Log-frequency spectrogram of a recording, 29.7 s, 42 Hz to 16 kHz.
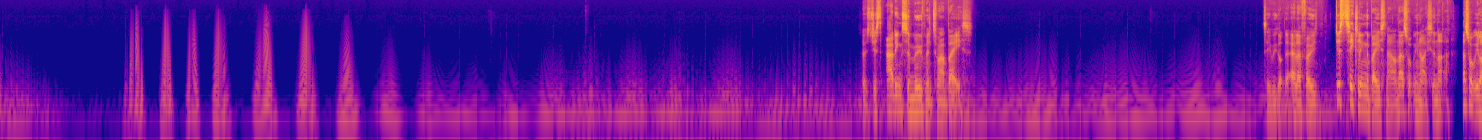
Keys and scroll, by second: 27.1 space, 29.4 Up.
